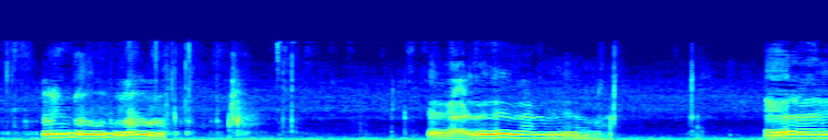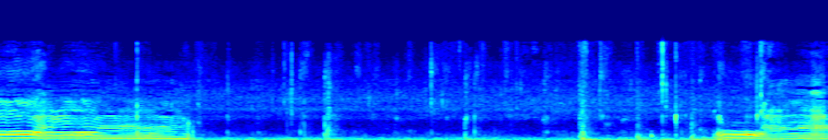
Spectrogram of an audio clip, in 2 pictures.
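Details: Hungry kitten eating voraciously, meowing repeatedly: four long, wavering meows, some slightly rising then falling, separated by short pauses with soft chewing noises.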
